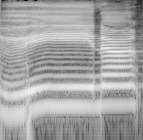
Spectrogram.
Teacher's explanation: ذال پہ زبان نکالیں تھوڑی سی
